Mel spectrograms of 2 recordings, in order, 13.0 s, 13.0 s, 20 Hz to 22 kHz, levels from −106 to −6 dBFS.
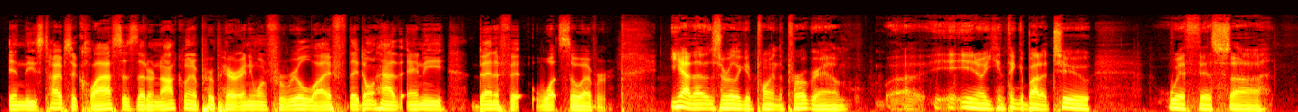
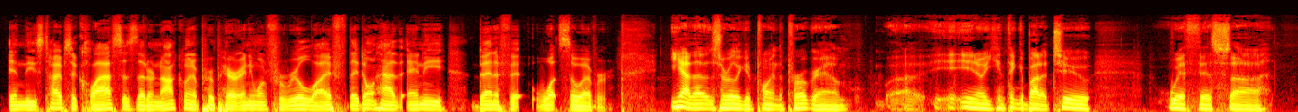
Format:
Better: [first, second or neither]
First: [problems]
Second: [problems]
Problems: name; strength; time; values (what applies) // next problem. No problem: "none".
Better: neither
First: none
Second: none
